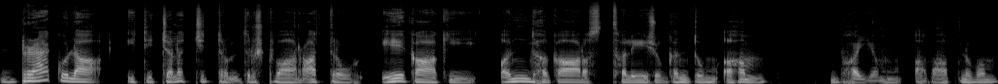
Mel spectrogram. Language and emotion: Sanskrit, fearful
